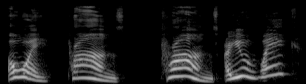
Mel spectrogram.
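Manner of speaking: high, pleading wake-up call; urgent whisper-call. Acted. Sirius tries to rouse sleeping James, high and urgent. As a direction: pitch it up, desperate to wake him.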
